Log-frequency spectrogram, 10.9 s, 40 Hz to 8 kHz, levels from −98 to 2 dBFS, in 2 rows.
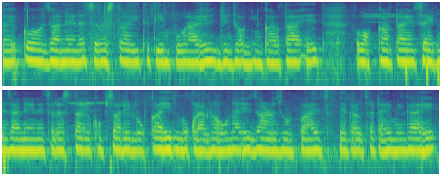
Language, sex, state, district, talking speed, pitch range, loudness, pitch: Marathi, female, Maharashtra, Solapur, 175 wpm, 180-195 Hz, -15 LUFS, 185 Hz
